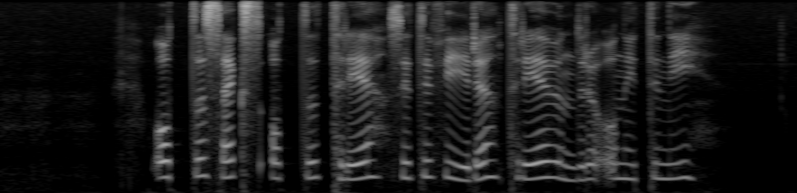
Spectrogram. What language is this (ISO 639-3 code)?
nor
